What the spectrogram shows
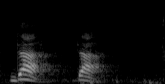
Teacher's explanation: But then you could also make a consonant where the larynx is activated, the tongue's right behind the teeth, and you make a sound like this, da, da. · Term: voiced dental consonants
